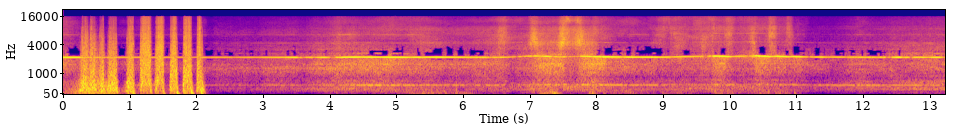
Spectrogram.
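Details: 1997 Kirby G5 upright vacuum fitted with a metal fan, run with the blower attachment: sharp clicks, then a steady high airy whine over a lower hum, blowing freely; owner says it sounds like a vintage 500-series Kirby; normal motor run.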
